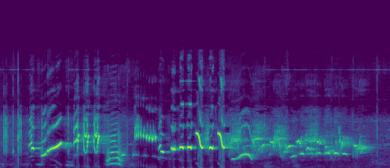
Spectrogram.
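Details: Black-winged myna song, a lively varied stream of whistled rising and falling notes, sharp chirps and rapid repeated trills, loud and close throughout.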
